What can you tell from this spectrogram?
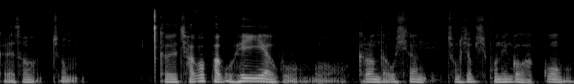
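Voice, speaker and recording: Somewhat breathy, a man speaks at a moderate pace in a medium pitch with fairly even intonation. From South Gyeongsang, Korea (Samcheonpo). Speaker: magazine editor, podcast co-host. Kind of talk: casual chat.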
